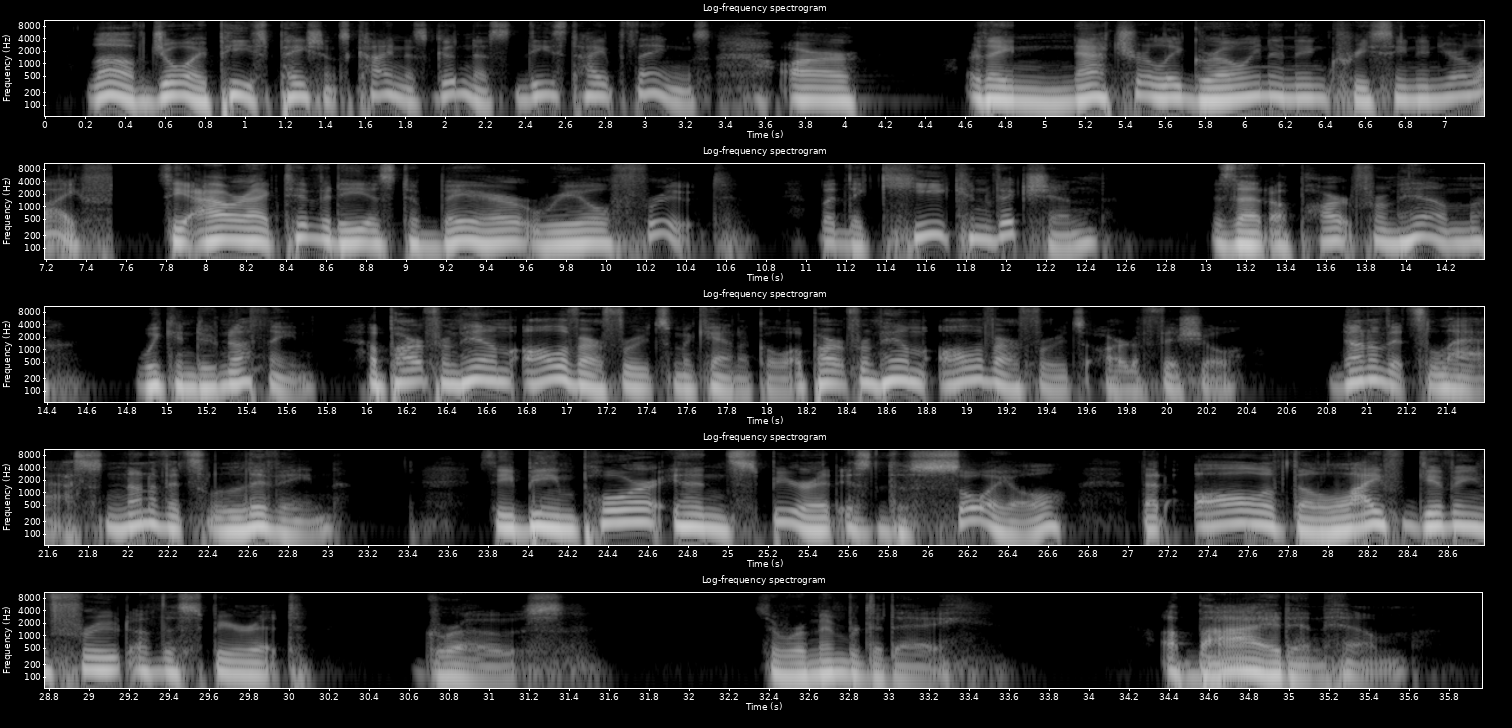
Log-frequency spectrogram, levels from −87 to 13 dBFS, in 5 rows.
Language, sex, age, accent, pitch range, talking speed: English, male, 40-59, American, 110-145 Hz, 145 wpm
